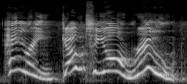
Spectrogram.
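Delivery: high, loud scolding order; yelling mum. A narrator's reading. Mum sends Henry out, high loud yell. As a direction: yell it high like a cross mother. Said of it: "yelled Mum".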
